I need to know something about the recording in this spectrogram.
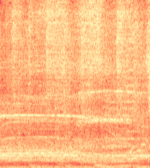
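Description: Loud music playing in a large hall while a crowd cheers and shouts.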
